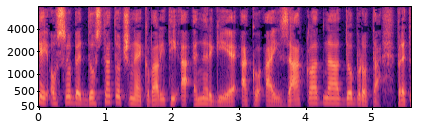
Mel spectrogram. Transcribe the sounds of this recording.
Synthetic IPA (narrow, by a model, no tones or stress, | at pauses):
ɛjʔɔsɔbɛd̪ɔst̪at̪ɔt͡ʃnɛːkʋalit̪iʔaʔɛnɛɾɡiɛʔakɔʔajzaːklad̪naːd̪ɔbɾɔt̪a̰pɾɛt̪ɔ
